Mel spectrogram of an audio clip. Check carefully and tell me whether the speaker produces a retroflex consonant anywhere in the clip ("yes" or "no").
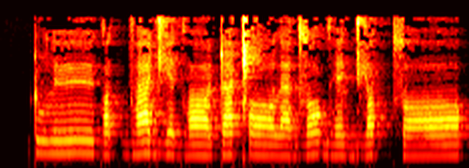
yes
